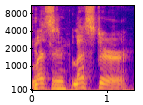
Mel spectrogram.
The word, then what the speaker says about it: Leicester: Lester, how do you pronounce that? Lancaster. like Lester. There's no there's no s there. How could that be Lester?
